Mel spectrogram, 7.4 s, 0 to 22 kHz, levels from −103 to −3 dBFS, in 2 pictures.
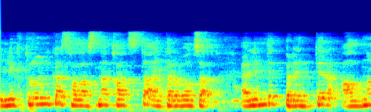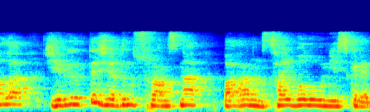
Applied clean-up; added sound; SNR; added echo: none; none; none; reverberation time 0.6 s.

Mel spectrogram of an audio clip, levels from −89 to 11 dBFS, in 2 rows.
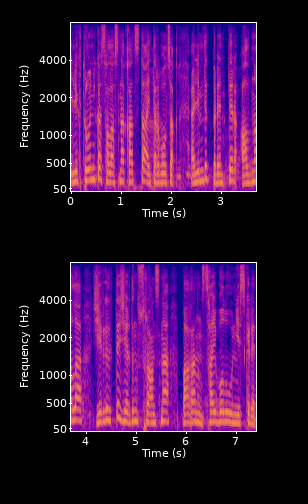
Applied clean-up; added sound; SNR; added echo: none; none; none; none.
